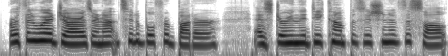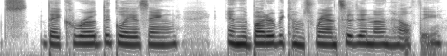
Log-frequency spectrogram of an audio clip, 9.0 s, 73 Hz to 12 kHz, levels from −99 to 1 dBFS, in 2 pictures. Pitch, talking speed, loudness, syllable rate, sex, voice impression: 230 Hz, 175 wpm, -18 LUFS, 5.7 syllables/s, female, feminine, adult-like, slightly powerful, hard, clear, intellectual, calm, lively, intense, sharp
